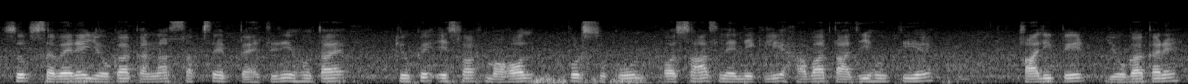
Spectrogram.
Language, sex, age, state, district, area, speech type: Urdu, male, 60+, Delhi, Central Delhi, urban, spontaneous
